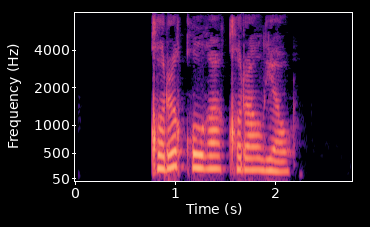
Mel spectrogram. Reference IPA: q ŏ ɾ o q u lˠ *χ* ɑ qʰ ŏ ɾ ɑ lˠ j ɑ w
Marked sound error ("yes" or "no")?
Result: yes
